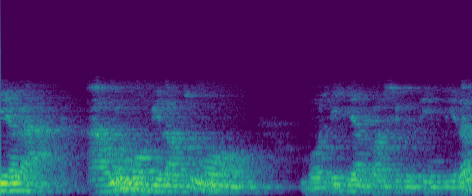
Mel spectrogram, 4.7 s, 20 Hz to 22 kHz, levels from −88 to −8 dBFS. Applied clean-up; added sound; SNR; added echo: none; none; none; reverberation time 1.1 s.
